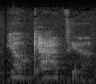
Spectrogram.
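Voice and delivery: softly voiced coworker leaning in; imitated whisper. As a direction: murmur his name like a creepy coworker. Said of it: "comes up and whispers".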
